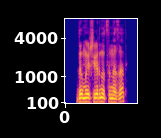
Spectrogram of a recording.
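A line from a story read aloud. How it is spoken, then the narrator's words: Skeptical snort. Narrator (Russian): хмыкнул я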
